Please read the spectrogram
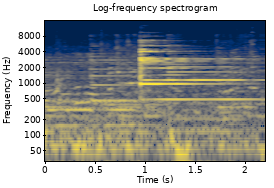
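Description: A bell-like chime struck once about a second in, ringing on in several steady tones that slowly fade.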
